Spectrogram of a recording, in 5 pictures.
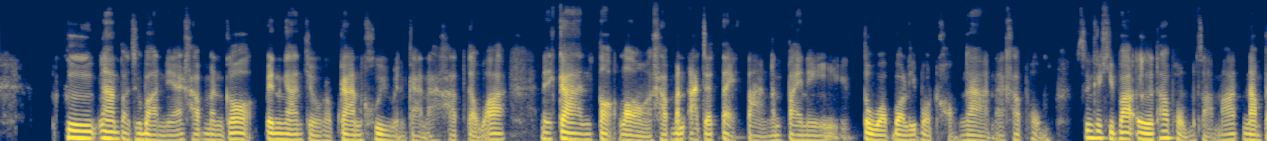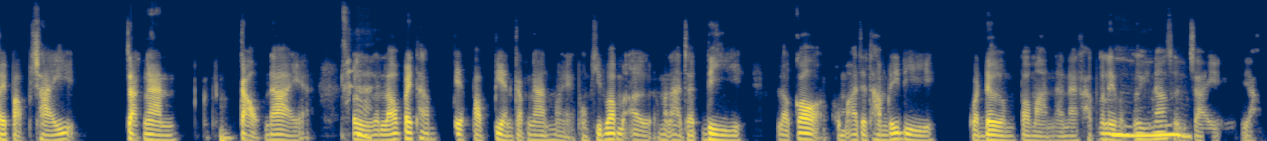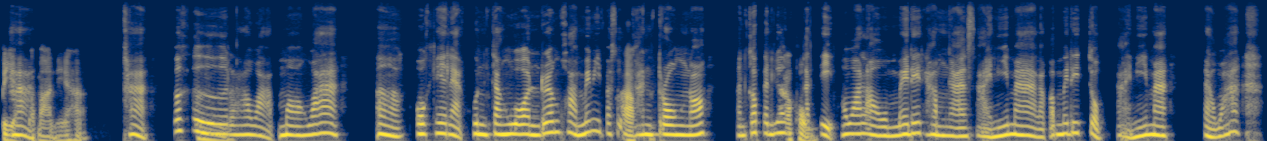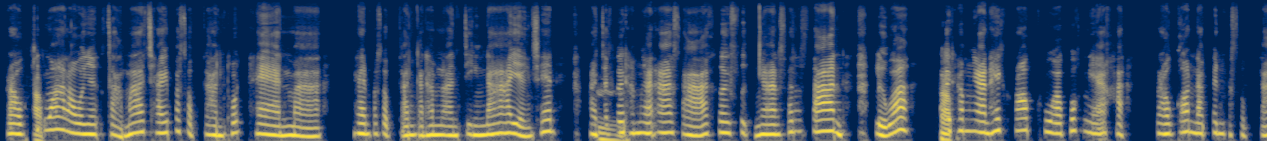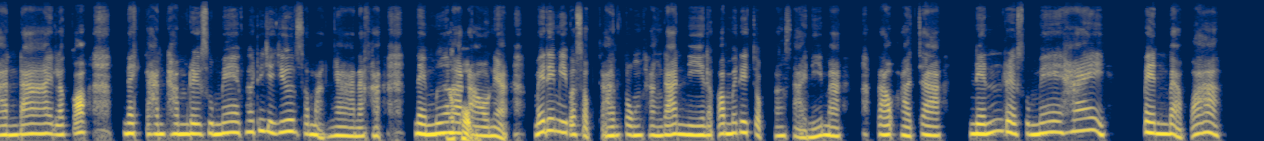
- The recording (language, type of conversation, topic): Thai, advice, คุณกลัวอะไรเกี่ยวกับการเริ่มงานใหม่หรือการเปลี่ยนสายอาชีพบ้าง?
- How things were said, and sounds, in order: tapping; other background noise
